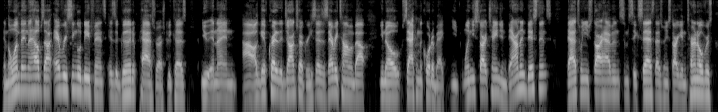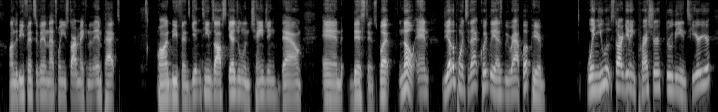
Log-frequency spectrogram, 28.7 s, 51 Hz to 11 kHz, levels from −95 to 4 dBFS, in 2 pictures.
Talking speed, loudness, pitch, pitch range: 215 wpm, -29 LUFS, 120 Hz, 105-135 Hz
